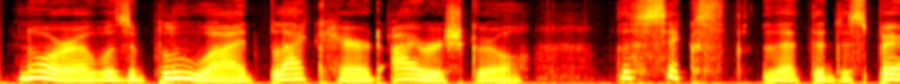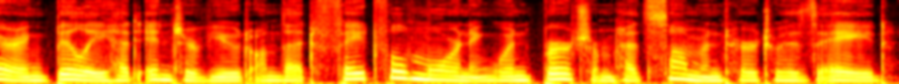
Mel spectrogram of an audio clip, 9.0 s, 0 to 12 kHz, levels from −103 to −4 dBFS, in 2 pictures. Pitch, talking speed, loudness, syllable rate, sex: 180 Hz, 195 wpm, -16 LUFS, 5.4 syllables/s, female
